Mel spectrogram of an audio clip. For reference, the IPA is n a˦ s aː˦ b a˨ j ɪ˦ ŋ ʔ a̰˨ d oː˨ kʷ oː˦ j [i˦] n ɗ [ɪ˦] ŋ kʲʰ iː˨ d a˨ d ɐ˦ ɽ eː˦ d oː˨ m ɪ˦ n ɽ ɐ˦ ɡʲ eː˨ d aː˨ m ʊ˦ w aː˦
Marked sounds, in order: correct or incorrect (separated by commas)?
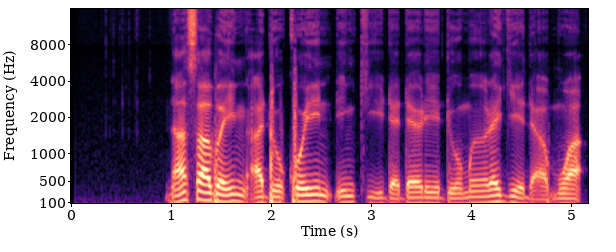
incorrect, correct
